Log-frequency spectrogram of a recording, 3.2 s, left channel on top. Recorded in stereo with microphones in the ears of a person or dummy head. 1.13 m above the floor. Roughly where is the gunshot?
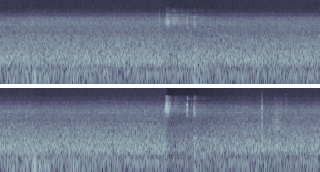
Right.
